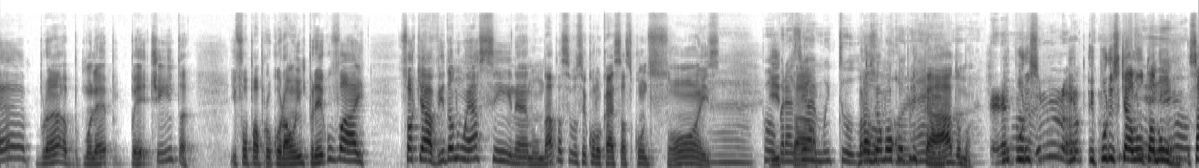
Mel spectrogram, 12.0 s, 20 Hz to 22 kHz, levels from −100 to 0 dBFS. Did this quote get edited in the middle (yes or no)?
yes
